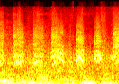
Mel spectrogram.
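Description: Crows caw in the Arctic polar night, a loud close series of about six harsh, regular calls in quick succession over a low rumbling background.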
